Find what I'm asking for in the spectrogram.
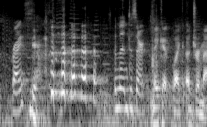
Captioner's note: laughs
